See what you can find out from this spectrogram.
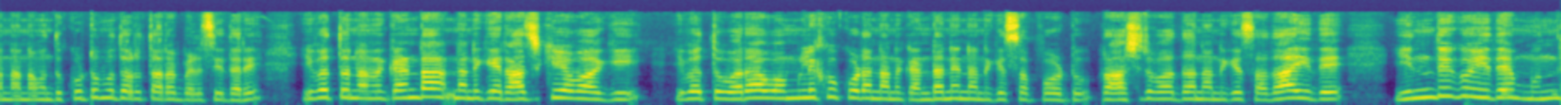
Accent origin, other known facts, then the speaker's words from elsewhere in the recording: Betkaduru, Karnataka, India; ನನ್ನ ಬಾಲ್ಯ ಜೀವನ ಅಂತೂ ಬೆಟ್ಕಡೂರು ಗ್ರಾಮದಲ್ಲಿ ಪ್ರಾಥಮಿಕ ಶಾಲೆ, ನಂತರ ಹಿರಿಯ ಪ್ರಾಥಮಿಕ ಶಾಲೆ ತಾಳಿಕಟ್ಟೆ ಅಂತ, ಹೈಸ್ಕೂಲು ಚನ್ನಗಿರಿ ಅಂತ, PUC ಶಿವಮೊಗ್ಗ.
